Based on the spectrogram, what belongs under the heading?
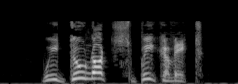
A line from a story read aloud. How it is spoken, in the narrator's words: said Aragog fiercely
